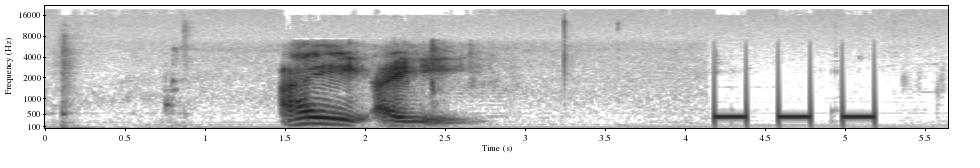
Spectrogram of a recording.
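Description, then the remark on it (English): A dropped phone call: a brief burst of muffled, garbled voice, a pause, then three short, evenly spaced electronic beeps of a disconnect tone, clear and steady. “I think … we lost the phone connection”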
